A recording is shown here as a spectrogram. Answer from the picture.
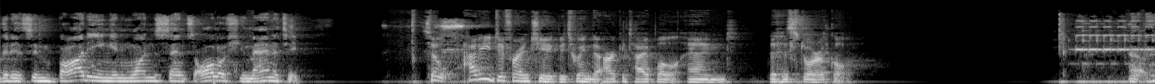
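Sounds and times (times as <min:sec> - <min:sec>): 
speech: 0:00.0 - 0:03.1, 0:04.3 - 0:08.6, 0:11.3 - 0:11.5
telephone ringing: 0:10.6 - 0:11.5.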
